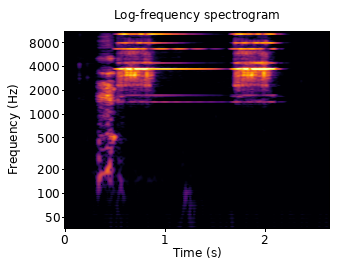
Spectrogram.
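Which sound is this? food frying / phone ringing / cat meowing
phone ringing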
